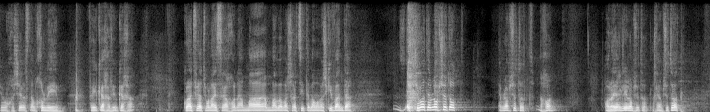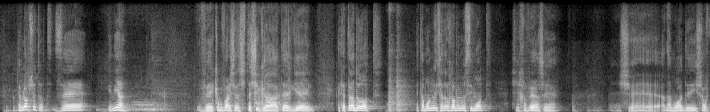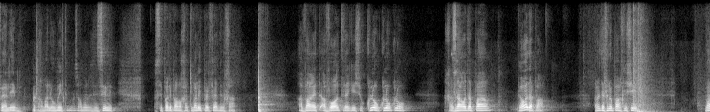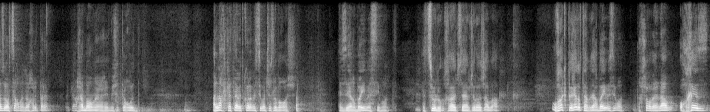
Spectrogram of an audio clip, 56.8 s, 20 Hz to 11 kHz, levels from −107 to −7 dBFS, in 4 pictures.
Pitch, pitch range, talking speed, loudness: 170 Hz, 135-200 Hz, 135 wpm, -16 LUFS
